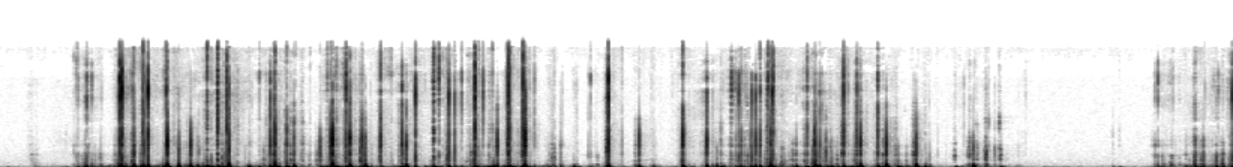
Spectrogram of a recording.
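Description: Long nails scratch and tap across the bumps and rim of a tilted red plastic flying disc toy. Rapid, dense clusters of short dull taps mix with bright scratchy clicks, each dying away almost at once. The tapping quiets briefly near the end, then resumes.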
